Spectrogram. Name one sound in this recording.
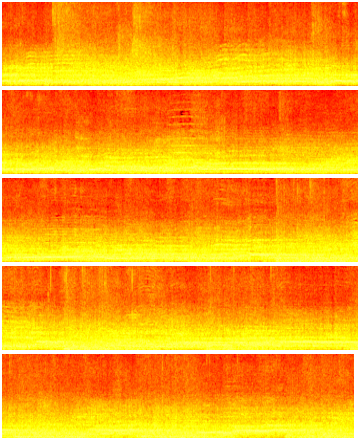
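A crowd of spectators chatters in an echoing gym.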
